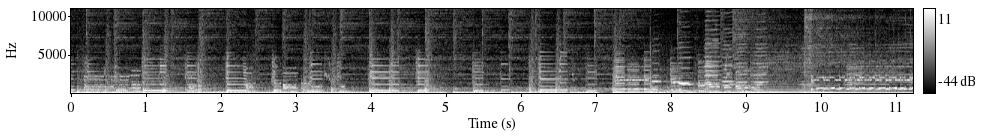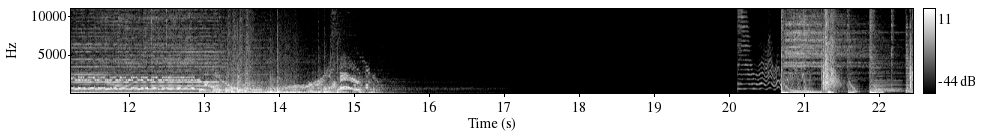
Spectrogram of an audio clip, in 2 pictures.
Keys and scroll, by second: 0.8 3, 1.7 e, 2.4 s, 3.0 e, 4.9 ctrl+b, 9.6 Tab, 12.6 Tab, 14.1 ctrl+r, 16.8 shift+d, 17.5 Escape, 17.9 p, 18.7 Tab.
